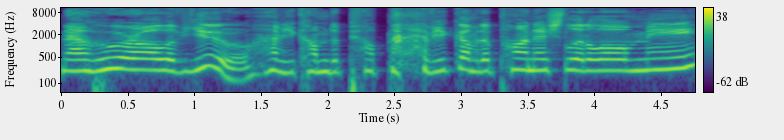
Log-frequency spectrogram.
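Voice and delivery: very high, loud, disembodied-sounding voice. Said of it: "you hear a voice coming out of the gates".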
